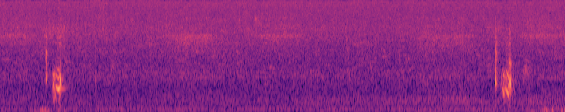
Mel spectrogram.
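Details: Two brief, sharp, soft catches about six seconds apart in a quiet room: a baby's hiccups.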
